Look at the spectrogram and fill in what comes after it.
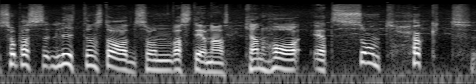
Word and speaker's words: Vadstena: Vilken dag vi har haft i Vadstena, för det är så man uttalar stadens namn.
